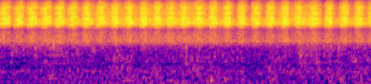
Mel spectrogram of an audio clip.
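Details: Crickets at one of the bays of Korčula: a dense, high-pitched buzzing chorus pulsing steadily about three times per second, with no other clear sounds.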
